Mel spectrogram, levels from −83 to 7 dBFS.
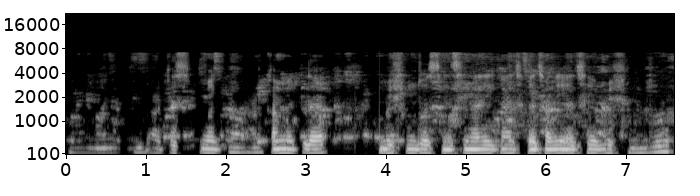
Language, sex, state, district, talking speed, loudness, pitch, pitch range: Bengali, male, West Bengal, Jhargram, 70 wpm, -19 LUFS, 115 Hz, 115-145 Hz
